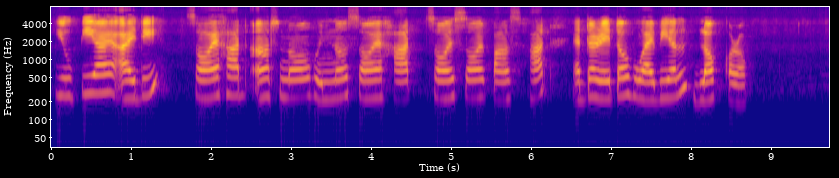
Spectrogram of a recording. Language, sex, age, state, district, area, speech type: Assamese, female, 30-45, Assam, Lakhimpur, rural, read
